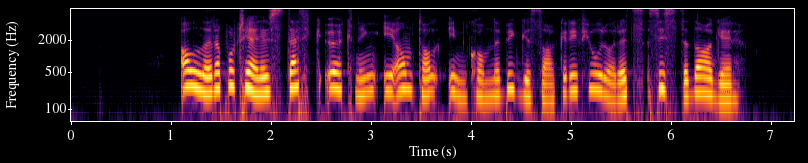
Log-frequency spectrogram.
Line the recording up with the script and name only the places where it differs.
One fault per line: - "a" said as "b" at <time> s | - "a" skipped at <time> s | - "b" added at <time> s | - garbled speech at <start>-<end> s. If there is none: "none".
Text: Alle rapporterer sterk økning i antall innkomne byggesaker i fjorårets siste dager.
none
